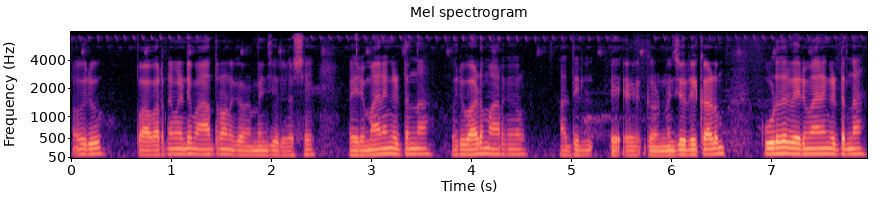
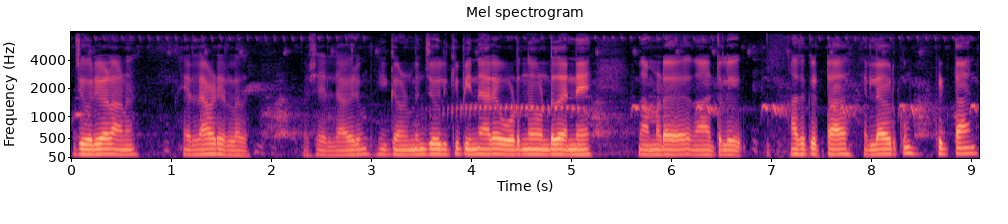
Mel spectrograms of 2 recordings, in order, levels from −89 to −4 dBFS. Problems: constant background noise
